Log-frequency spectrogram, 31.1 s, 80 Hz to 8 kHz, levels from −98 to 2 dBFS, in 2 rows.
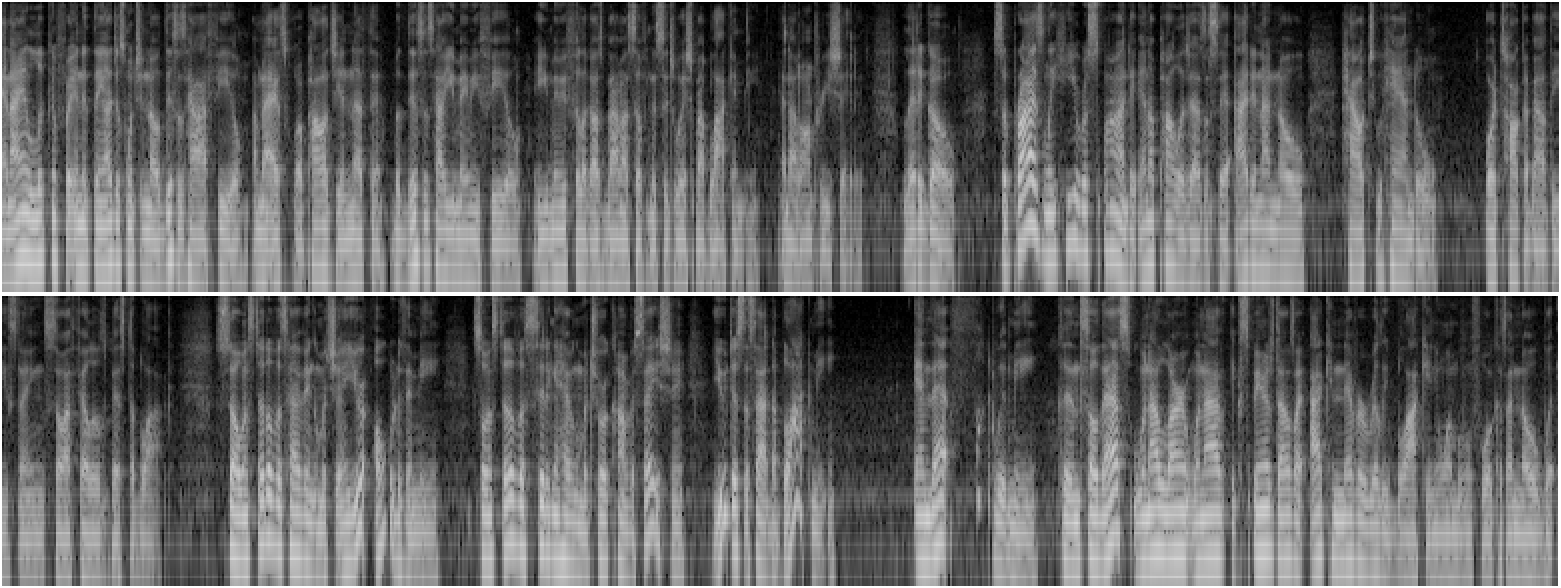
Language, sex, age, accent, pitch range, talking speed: English, male, 30-49, American, 100-125 Hz, 270 wpm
